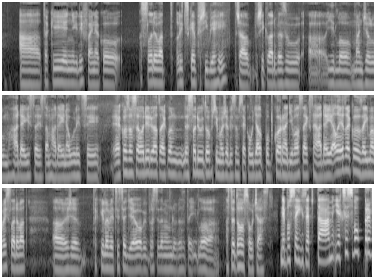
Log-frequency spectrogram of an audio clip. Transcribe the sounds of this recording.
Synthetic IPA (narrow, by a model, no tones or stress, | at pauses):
ʔat̪akɪjɛɲɛɡdɪfajnjako | slɛdovat̪lɪt̪t͡skɛːpr̝̥iːbjɛɦɪt̪r̥ɛbapr̝̥ikladvɛzṵ | jidlomanʒɛluːmɦaːdajisɛɪs̬ɛt̪amɦaːdajinaulɪt͡sɪ | jaːjakozasɛodjɛdujaːt̪ojakonɛslɛdujut̪opr̝̥iːmoʒɛbɪs̬ɛmsɛjakouɟɛlalpopkoɾnaɟiːvalsɛjaksɛɦaːdajiʔalɛjɛt̪ojako̞zajiːmavɛslɛdovat̪ | ʒɛt̪akoviːdlɛvjɛt͡sɪsɛɟɛjowabɪpɾoscɛt̪amjɛnomdovɛzɛt̪ɛjiːdloaast̪ɛt̪oɦosowt͡ʃaːsc | nɛbosɛjɪxzɛpt̪aːmjaksɛsvowpr̩v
